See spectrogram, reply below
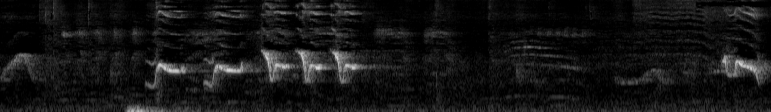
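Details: Laughingthrush competing in song with forest voice and continual voice changes: a series of loud ringing notes, each sliding downward, repeated roughly every half second, with a low thump early and softer phrases after.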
